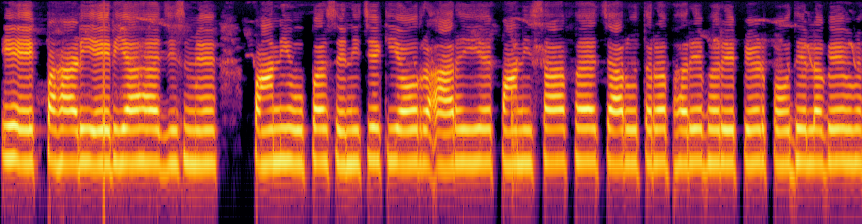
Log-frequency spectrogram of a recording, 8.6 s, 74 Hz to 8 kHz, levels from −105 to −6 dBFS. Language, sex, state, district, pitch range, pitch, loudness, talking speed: Hindi, female, Bihar, Purnia, 260-270 Hz, 265 Hz, -14 LUFS, 165 wpm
